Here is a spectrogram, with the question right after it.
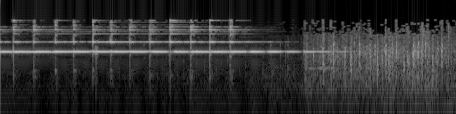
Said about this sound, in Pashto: د فرا ولایت د پوهنې ریاست لخوا نن د نوي ښوونیز کال د پیل زنګ په مراسمو کې وژغول شو.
